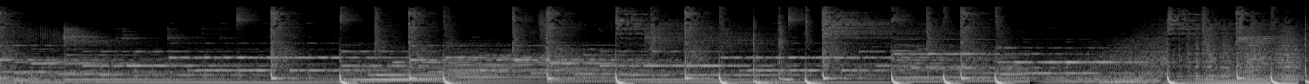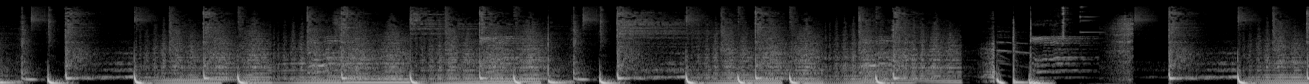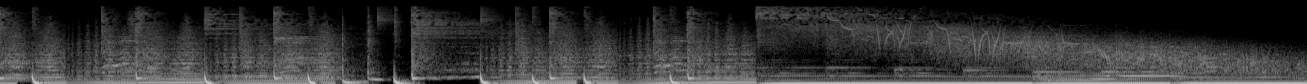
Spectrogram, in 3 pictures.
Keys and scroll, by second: 3.9 m, 5.9 o, 6.5 e, 6.8 l, 34.5 5, 34.8 Return.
